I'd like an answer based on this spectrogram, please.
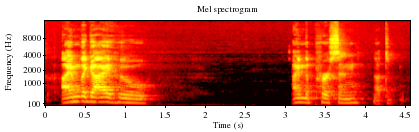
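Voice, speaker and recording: The speech is very slow, broken by long, frequent pauses, with ordinary pitch variation. Audible room echo surrounds the voice. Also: man, big swings in loudness. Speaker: gaming podcast co-host. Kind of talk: casual chat. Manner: halting, stuttering.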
